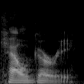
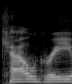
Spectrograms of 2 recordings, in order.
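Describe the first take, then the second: First: The ending is said as two syllables, 'gurry'. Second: The ending is squeezed into one syllable, 'gree'.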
